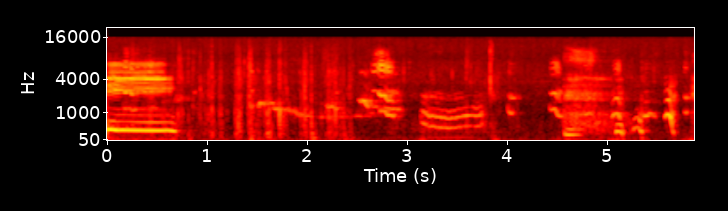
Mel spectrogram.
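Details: Havanese puppies from a litter of seven, three females and four males, at five weeks old, giving short high whimpers and rising-falling whines after a steady held tone at the start, with faint voices nearby.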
